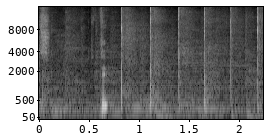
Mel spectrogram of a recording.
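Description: Wooden spoon tapping and pressing minced meat on a wooden cutting board to shape a pljeskavica patty: a rapid, uneven run of sharp taps, over quiet background music.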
